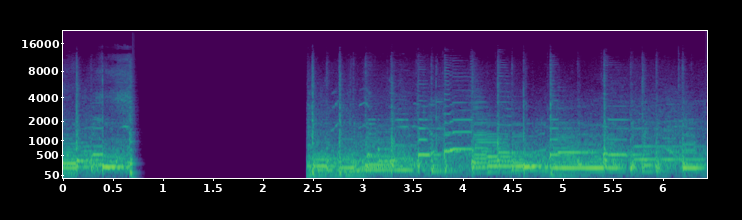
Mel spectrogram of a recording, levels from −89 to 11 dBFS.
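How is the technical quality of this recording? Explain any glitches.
The recording has one real glitch, a long gap near the start. From about 0.69 s to 2.46 s the sound breaks off. For a short moment the last bit of sound carries on as a fading buzz, then there's about 1.6 s of silence before the audio picks up again further along. That's most likely a long network dropout: roughly 1.8 s of packets never arrived, the receiver briefly stretched what it had, gave up, and the missing stretch is simply gone.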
